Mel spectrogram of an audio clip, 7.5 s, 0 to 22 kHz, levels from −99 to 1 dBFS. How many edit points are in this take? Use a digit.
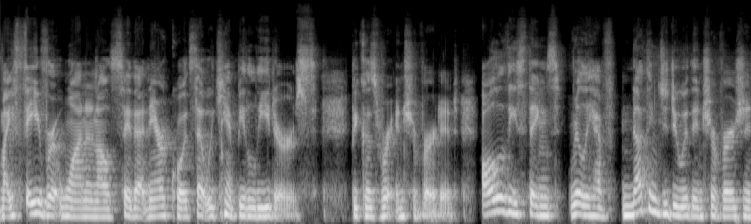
1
